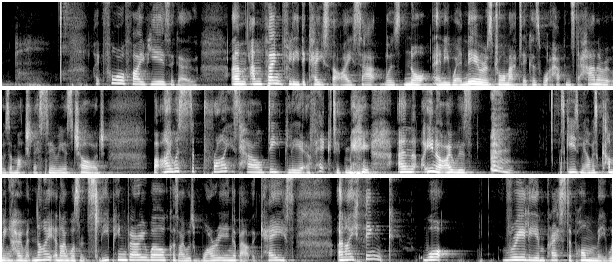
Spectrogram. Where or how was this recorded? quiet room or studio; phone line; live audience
live audience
